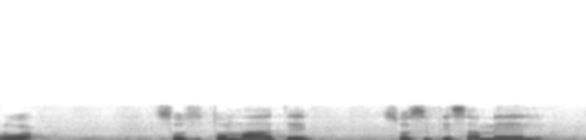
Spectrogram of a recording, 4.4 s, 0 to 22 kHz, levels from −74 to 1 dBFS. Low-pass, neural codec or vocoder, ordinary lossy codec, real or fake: 5.4 kHz; autoencoder, 48 kHz, 32 numbers a frame, DAC-VAE, trained on Japanese speech; none; fake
